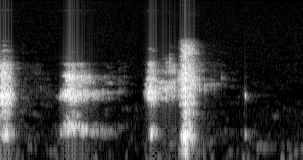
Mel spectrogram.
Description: had the sneezes today though so I managed to record a few. they were pretty powerful.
